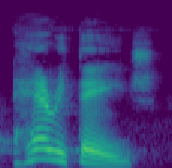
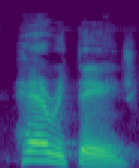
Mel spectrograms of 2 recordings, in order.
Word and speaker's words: Heritage: tem som de R Hybrid Hybrid híbrido or Heritage Heritage que também é uma palavrinha que inicia com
